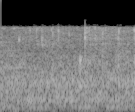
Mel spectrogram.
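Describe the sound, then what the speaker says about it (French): Alkaline water poured into a cup, a steady close rushing splash that fills the brief moment without pause. "Je vais renverser cette eau, passer dans le gobelet"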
